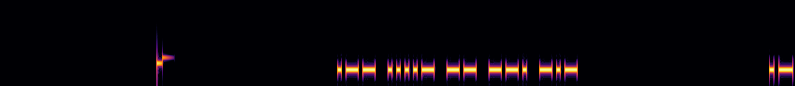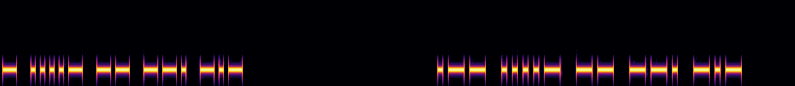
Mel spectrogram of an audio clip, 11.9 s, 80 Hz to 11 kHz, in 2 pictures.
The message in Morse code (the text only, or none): W4MGK W4MGK W4MGK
